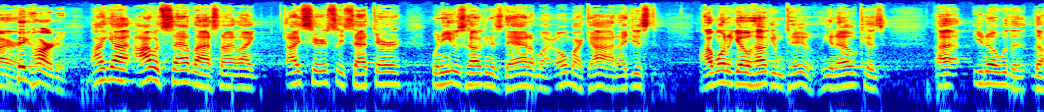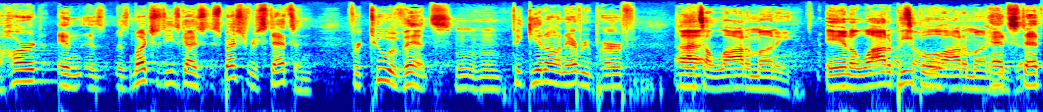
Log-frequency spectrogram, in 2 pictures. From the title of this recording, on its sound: RümpChät Live 2023 - NFR Edition 4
